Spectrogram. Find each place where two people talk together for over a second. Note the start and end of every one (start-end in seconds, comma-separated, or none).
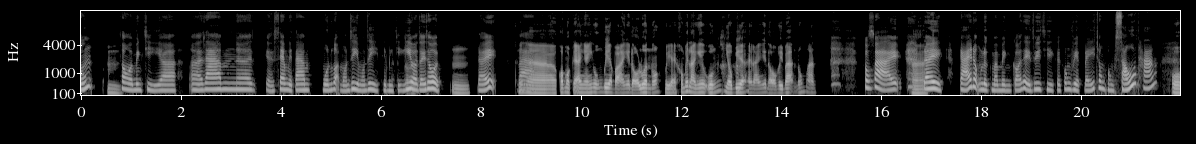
none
